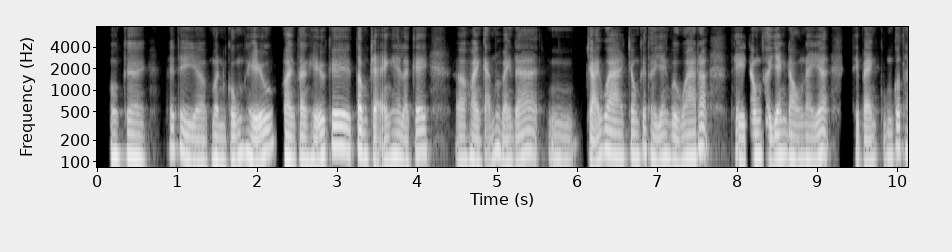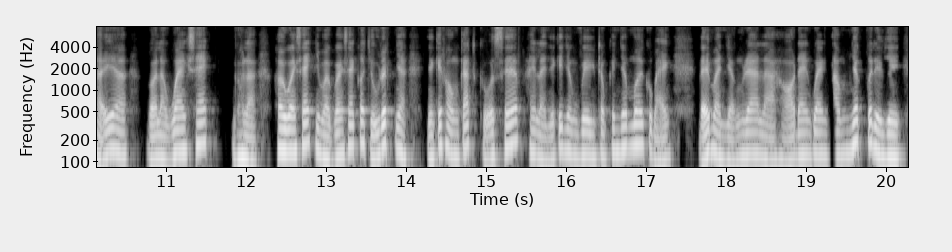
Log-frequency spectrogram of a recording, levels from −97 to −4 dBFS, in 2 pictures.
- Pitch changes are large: No, average, 3.9 semitones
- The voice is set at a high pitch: No, low, 125 Hz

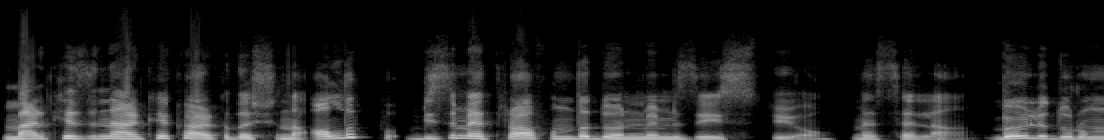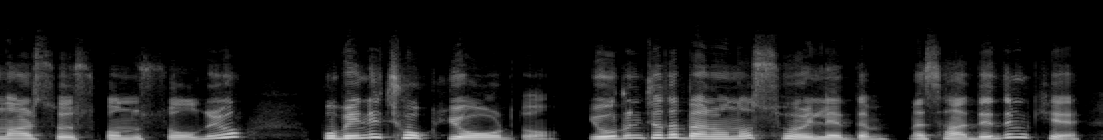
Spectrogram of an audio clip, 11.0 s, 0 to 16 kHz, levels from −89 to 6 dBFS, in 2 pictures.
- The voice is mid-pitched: No, high, 210 Hz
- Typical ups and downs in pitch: Yes, average, 4.2 semitones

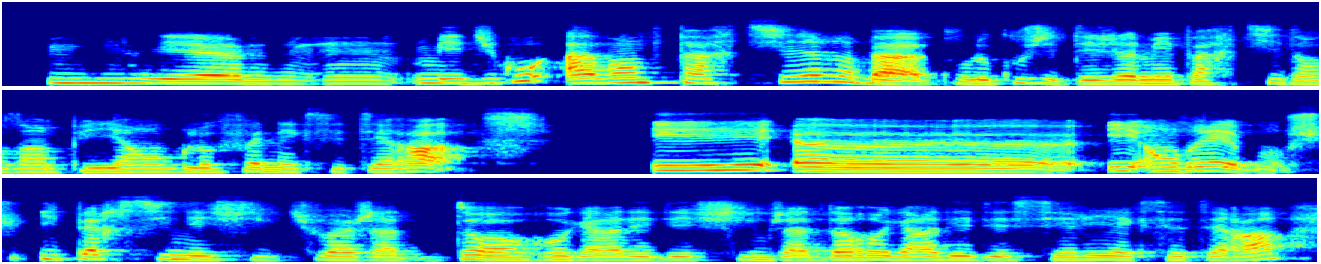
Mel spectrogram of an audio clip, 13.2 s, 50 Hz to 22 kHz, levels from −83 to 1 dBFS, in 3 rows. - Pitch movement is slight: No, average, 3.2 semitones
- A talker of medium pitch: Yes, medium, 175 Hz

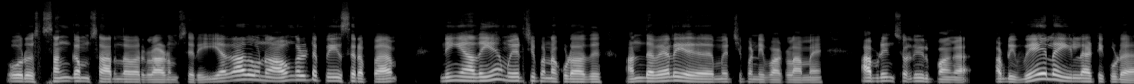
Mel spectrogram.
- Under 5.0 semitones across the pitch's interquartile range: No, wide, 5.6 semitones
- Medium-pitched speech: Yes, medium, 145 Hz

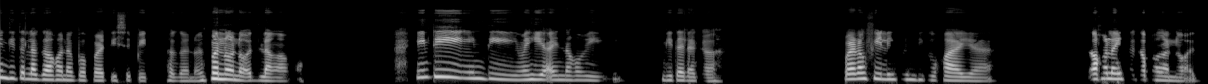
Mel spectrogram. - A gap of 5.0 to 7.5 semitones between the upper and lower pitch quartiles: Yes, wide, 5.6 semitones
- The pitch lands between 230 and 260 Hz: No, high, 205 Hz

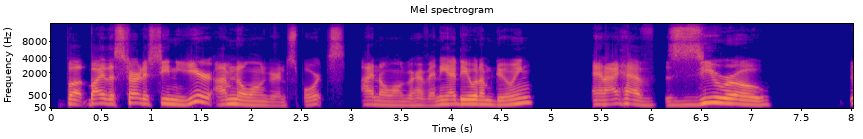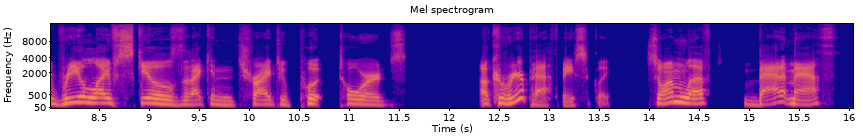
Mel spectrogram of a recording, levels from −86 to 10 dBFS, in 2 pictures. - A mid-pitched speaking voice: Yes, medium, 145 Hz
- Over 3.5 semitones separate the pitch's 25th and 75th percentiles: Yes, average, 4.5 semitones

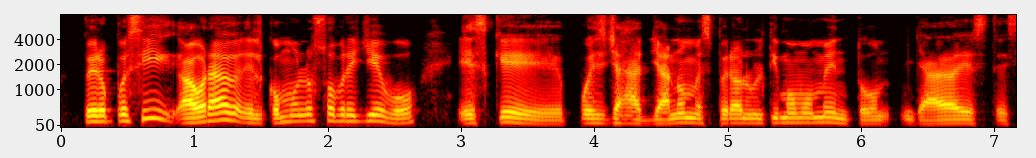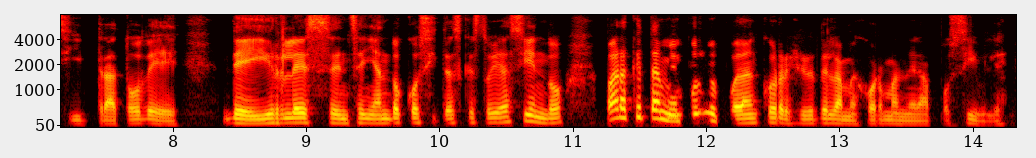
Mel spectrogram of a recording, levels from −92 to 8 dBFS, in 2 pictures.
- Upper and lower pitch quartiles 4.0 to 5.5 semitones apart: Yes, average, 4.7 semitones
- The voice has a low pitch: Yes, low, 115 Hz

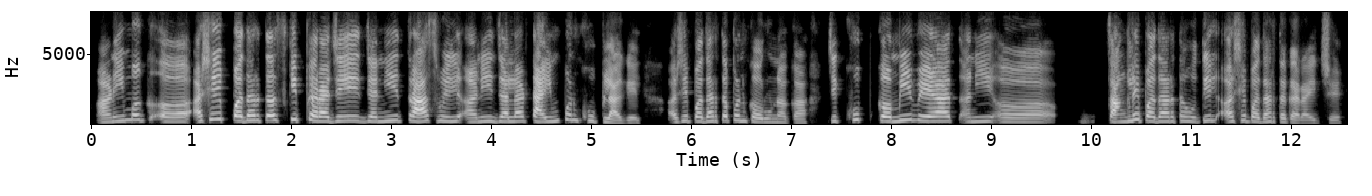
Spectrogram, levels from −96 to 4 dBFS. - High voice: Yes, very high, 300 Hz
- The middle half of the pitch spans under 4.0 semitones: Yes, average, 3.4 semitones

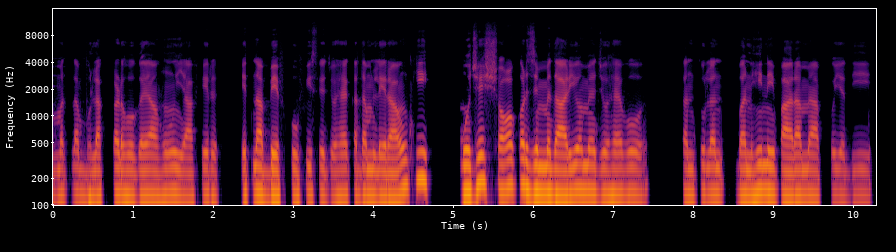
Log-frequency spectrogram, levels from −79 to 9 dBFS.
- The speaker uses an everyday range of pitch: No, narrow, 1.6 semitones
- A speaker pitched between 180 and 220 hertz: No, low, 125 Hz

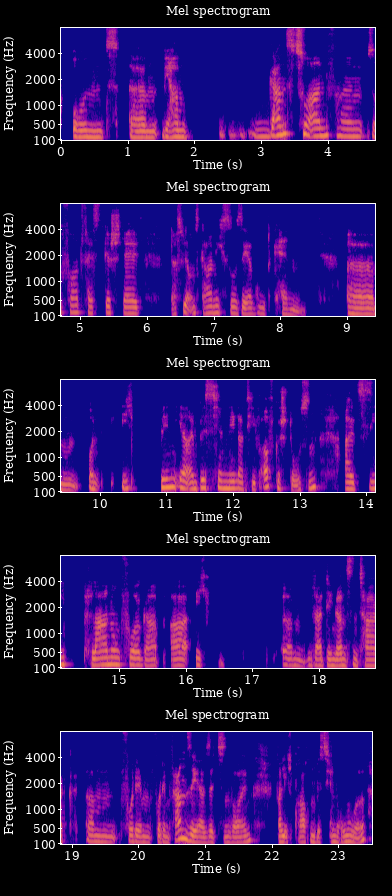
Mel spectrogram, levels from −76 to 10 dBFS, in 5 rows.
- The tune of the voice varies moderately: Yes, average, 3.4 semitones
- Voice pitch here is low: No, medium, 170 Hz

